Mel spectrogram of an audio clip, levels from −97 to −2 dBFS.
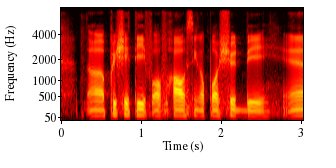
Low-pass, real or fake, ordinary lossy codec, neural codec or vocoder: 7.2 kHz; real; none; none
